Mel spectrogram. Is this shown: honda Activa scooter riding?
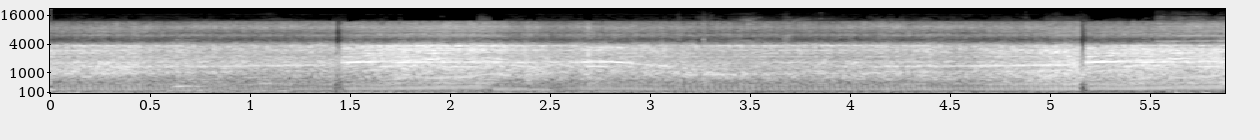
yes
